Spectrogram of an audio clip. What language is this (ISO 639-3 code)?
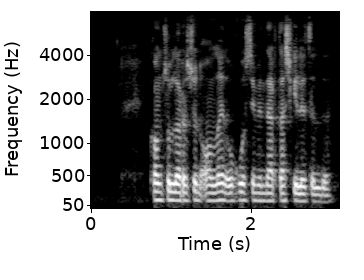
uzb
